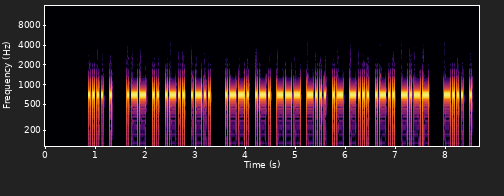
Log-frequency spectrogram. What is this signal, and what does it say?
Morse code, heard as a keyed tone, about 28 wpm, 700 Hz. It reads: HE WILL PROBABLY BE
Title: Sentences from Top 1000 Words - Review Part 4 - 28wpm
